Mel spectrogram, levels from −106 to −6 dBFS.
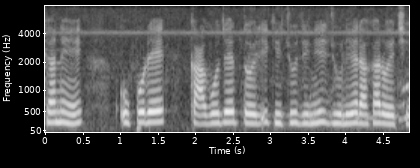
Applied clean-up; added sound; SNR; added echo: none; none; none; none.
